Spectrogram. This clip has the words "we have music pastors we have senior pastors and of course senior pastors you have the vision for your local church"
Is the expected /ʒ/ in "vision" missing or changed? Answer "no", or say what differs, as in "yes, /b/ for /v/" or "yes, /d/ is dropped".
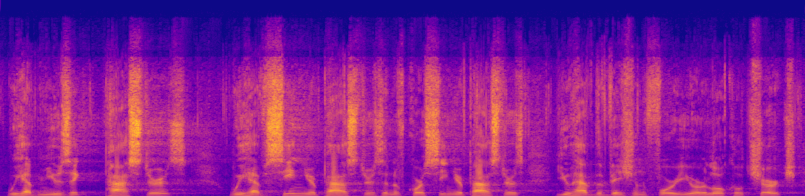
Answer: no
